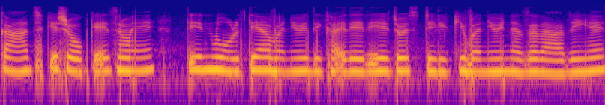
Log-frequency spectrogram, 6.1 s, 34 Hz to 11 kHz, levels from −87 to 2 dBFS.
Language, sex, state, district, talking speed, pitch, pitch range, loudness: Hindi, female, Chhattisgarh, Korba, 215 wpm, 225 Hz, 220-235 Hz, -18 LUFS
